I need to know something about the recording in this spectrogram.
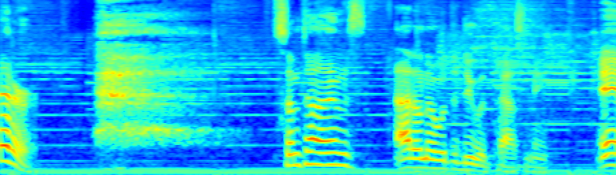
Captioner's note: sigh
